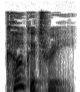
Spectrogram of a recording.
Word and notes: coquetry: British English

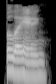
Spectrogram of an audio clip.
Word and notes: belaying: British English

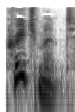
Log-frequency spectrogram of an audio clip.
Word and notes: preachment: British English

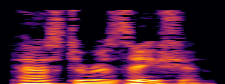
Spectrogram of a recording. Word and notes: pasteurisation: British English

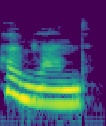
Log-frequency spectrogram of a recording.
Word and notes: homeland: British English

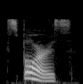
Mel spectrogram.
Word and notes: spores: British English

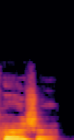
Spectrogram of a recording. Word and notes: persia: British English

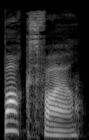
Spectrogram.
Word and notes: box file: American English

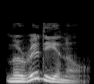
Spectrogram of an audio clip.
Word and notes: meridional: British English

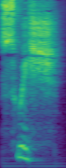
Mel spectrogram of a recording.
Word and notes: swish: British English

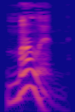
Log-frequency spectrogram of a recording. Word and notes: mullein: British English

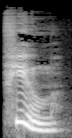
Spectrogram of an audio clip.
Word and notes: fume: British English

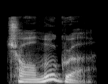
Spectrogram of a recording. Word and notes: chaulmoogra: British English

